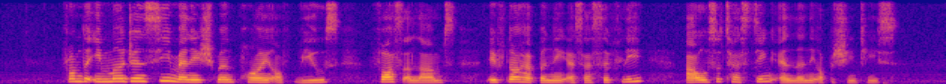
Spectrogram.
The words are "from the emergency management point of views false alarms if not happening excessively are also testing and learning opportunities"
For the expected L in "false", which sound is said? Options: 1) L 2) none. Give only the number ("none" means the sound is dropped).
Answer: 2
